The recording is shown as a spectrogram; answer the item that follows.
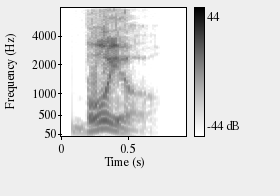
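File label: "boyo", English, British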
